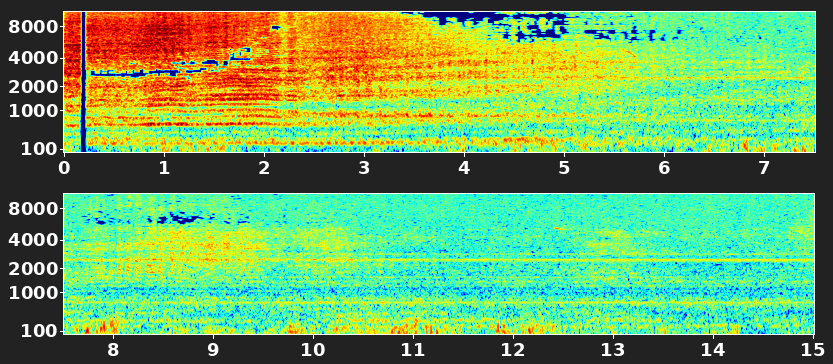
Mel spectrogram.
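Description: Yuneec Typhoon H hexacopter's rotors whirring in flight, the tone fading over the first few seconds as the drone flies off into the distance, with gusty wind on the microphone.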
